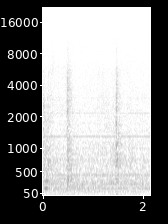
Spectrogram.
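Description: The tail end of a brief laugh, then two short sharp ticks about a second apart over faint room hum.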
